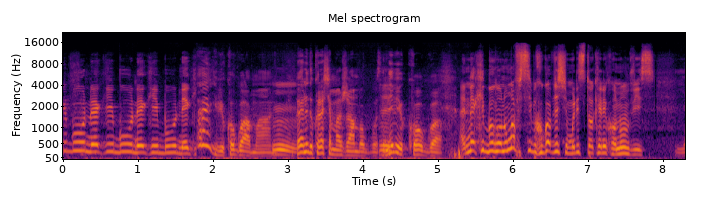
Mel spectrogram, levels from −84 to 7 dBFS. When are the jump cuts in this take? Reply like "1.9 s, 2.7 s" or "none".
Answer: 1.7 s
